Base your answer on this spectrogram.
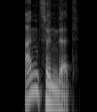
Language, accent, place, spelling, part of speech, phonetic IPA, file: German, Germany, Berlin, anzündet, verb, [ˈanˌt͡sʏndət], De-anzündet.ogg
- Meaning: inflection of anzünden: 1. third-person singular dependent present 2. second-person plural dependent present 3. second-person plural dependent subjunctive I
